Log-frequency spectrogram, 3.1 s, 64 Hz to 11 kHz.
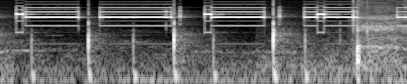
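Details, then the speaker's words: Repeating high-pitched electronic beeps with short gaps: pulse oximeter desaturation alarm, triggered during preventive maintenance by setting the low SpO2 threshold above the tester's own SpO2. "et on vérifie le déclenchement de la larme de désaturation attention on n'oublie pas de remettre le seuil d'alarme tel qu'il était à l'origine"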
